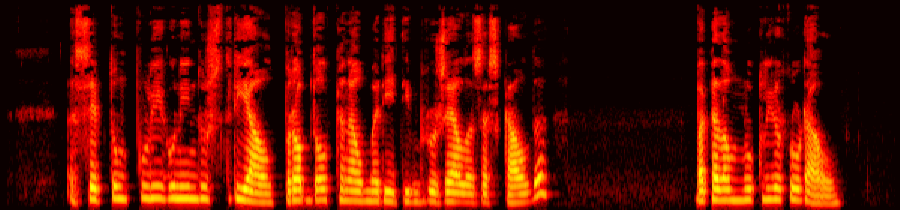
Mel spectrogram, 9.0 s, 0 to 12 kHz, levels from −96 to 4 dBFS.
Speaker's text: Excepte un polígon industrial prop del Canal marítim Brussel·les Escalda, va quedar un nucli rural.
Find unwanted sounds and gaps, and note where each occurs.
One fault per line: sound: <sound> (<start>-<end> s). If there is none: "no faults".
no faults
